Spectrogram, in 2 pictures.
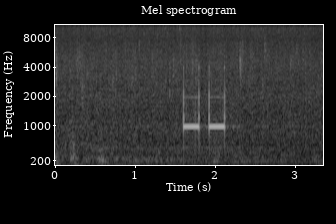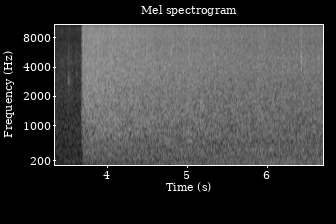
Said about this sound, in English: Headlights blaze through the teeming rain.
